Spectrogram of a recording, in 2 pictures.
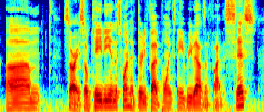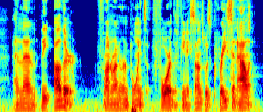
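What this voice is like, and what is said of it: Stuffy, congested voice. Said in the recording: “I'm a little bit sick ... I sound a bit stuffy”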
